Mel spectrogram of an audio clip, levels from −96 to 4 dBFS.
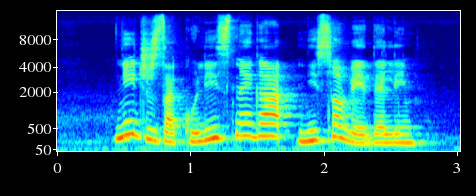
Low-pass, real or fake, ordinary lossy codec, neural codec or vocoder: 14.4 kHz; real; none; none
